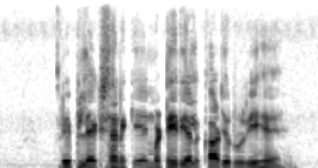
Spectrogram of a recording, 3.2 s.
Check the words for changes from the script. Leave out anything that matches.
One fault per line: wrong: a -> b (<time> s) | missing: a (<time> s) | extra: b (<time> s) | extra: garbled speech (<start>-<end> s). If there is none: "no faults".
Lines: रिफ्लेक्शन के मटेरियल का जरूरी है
no faults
